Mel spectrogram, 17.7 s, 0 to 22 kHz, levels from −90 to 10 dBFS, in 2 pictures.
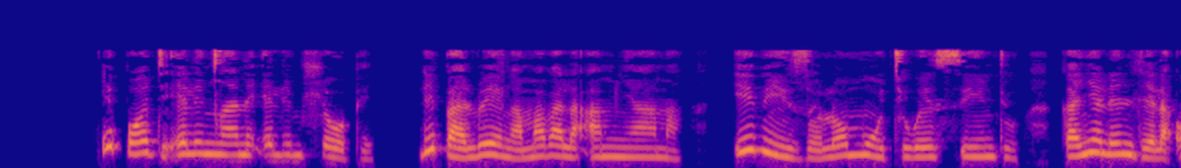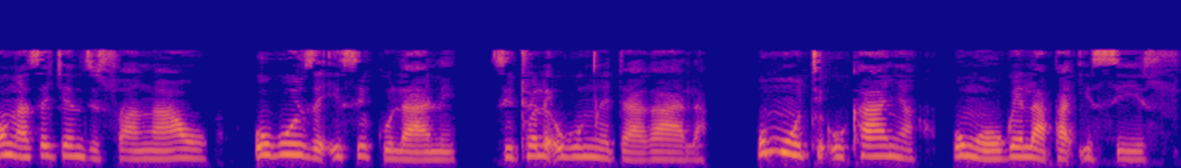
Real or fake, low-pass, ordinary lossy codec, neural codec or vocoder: real; 7.2 kHz; MP3, 32 kbps; none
